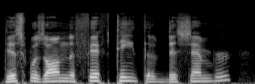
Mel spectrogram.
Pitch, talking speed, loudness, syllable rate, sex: 145 Hz, 165 wpm, -19 LUFS, 4.5 syllables/s, male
